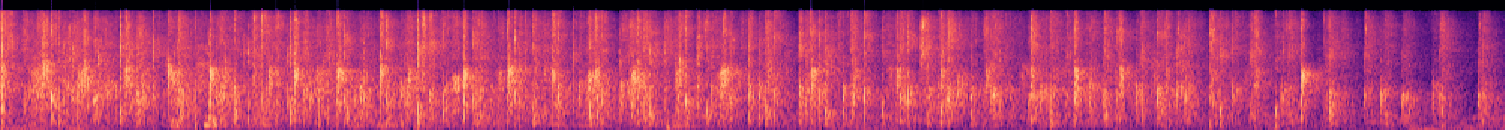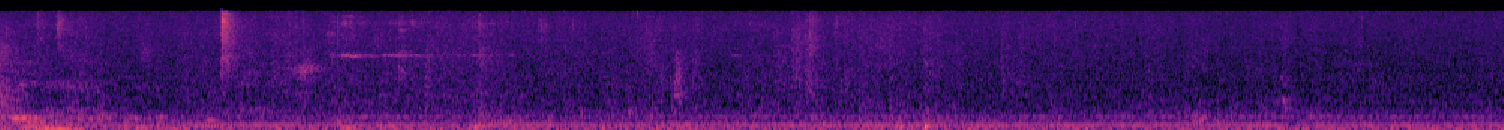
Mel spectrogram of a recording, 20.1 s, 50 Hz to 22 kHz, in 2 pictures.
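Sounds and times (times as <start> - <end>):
audience applauding: 0.0 - 10.5.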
